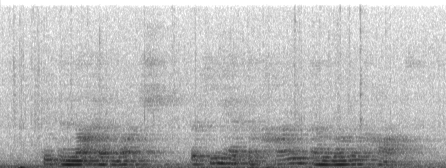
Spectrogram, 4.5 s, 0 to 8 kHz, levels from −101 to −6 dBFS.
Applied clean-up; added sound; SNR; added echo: none; Rain; 11 dB; reverberation time 1.1 s.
